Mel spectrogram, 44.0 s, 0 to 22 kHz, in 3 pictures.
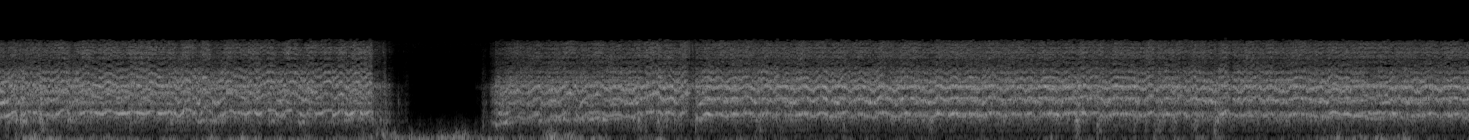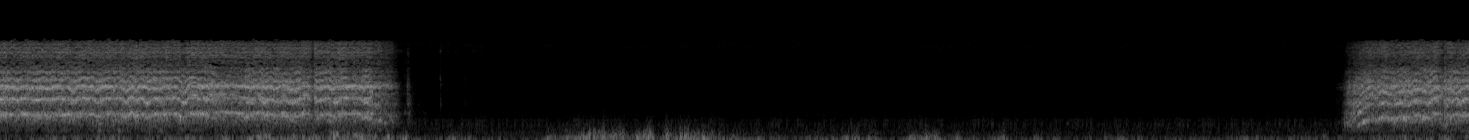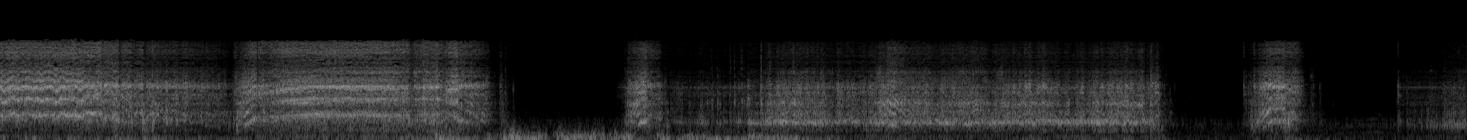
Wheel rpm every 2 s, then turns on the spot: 160, 130, 70, 160, 160, 170, 160, 160, 160, 40, 0, 0, 0, 0, 130, 60, 140, 20, 20, 30, 20, 20.
36-42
